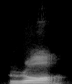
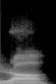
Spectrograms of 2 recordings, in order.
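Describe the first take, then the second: First: The letter is said heavy and full. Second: The letter is said light and thin. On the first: The speaker calls it right. "We need to make it bold" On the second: The speaker calls it wrong. "that would be wrong"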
